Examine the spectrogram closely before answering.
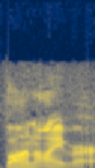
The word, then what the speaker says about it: Bon Iver: to the bunny bear i think it's pronounced bon iver oh is that what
